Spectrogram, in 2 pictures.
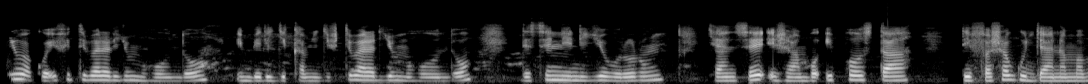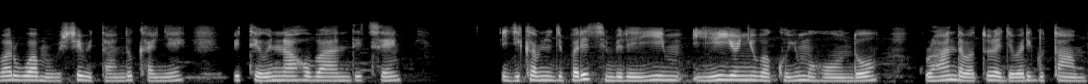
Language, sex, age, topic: Kinyarwanda, female, 18-24, finance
